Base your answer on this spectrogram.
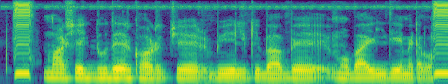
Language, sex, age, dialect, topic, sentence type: Bengali, female, 36-40, Northern/Varendri, banking, question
